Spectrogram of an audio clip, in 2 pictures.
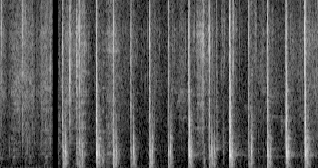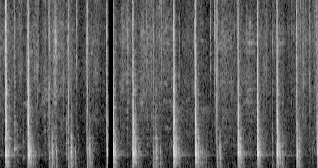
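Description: A steel cleaver chopping rapidly and steadily onto a thick wooden tree-trunk chopping block, mincing meat. The strikes start about a second in and go on at about three a second.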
